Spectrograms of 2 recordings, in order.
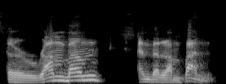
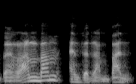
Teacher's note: the Ramban gets the stress on the second syllable, and the Rambam gets the stress on the first syllable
